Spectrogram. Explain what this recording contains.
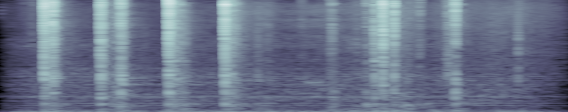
mySound GPSUK Bin
Percussion on a plastic bin
Galliard, percussive, Primary, School, UK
